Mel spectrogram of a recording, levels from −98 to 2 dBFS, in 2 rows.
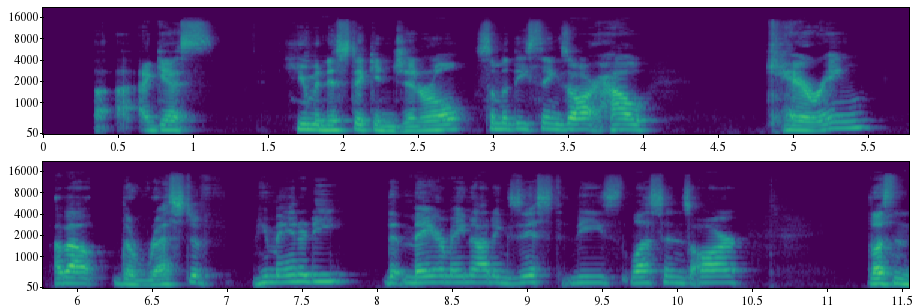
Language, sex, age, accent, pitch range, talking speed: English, male, 20-39, American, 125-165 Hz, 140 wpm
